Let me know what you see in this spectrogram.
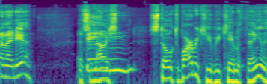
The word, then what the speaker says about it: StOAKed: That's StOAKed. That's what I said. Yeah. – Yeah, you said it right.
